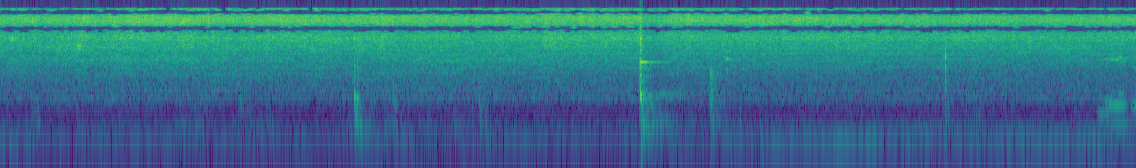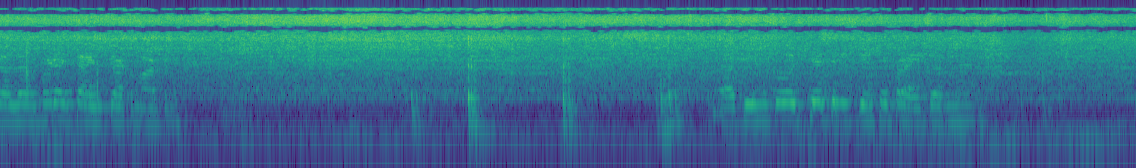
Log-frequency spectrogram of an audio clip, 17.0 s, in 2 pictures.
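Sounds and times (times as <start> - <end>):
food sizzling in oil: 0.0 - 17.0
wooden spatula knocking on pan: 4.8 - 5.6, 11.6 - 13.7.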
